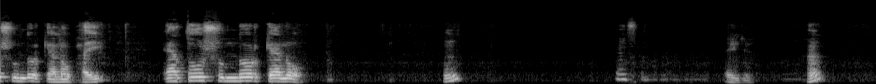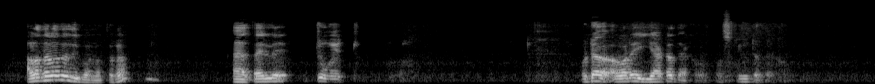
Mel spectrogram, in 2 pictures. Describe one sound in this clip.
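A young man talks close by, speaking with animation in short bursts.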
